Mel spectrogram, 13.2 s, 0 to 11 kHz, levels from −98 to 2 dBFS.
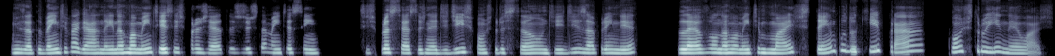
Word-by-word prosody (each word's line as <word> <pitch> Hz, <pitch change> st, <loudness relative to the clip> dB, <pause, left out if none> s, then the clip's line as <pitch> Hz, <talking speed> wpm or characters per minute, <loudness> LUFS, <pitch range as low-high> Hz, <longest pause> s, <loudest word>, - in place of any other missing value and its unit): Exato, 205 Hz, -1 st, 0 dB
bem 200 Hz, +3 st, +3 dB
devagar, 225 Hz, -5 st, -1 dB
né. 200 Hz, 0 st, +1 dB
E -, -, +3 dB
normalmente 220 Hz, +3 st, +4 dB
esses 230 Hz, +1 st, +5 dB
projetos 215 Hz, -1 st, -5 dB
justamente, 220 Hz, 0 st, -6 dB
assim, 215 Hz, -2 st, -3 dB, 0.5 s
esses 205 Hz, 0 st, -17 dB
processos, 210 Hz, -3 st, 0 dB
né, 195 Hz, -1 st, 0 dB
de 190 Hz, 0 st, -8 dB
desconstrução, 205 Hz, -3 st, -2 dB
de 200 Hz, +1 st, -3 dB
desaprender, 210 Hz, -1 st, -1 dB, 0.5 s
levam 210 Hz, +2 st, +5 dB
normalmente 210 Hz, 0 st, +3 dB
mais 210 Hz, +4 st, +1 dB
tempo 280 Hz, +12 st, 0 dB
do 285 Hz, -, +2 dB
que 295 Hz, +5 st, -1 dB
pra 315 Hz, +4 st, -3 dB, 0.3 s
construir, 275 Hz, -1 st, -1 dB
né, 205 Hz, -5 st, -3 dB
eu 185 Hz, -1 st, -4 dB
acho. -, -, -13 dB
215 Hz, 125 wpm, -23 LUFS, 205-230 Hz, 0.5 s, esses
